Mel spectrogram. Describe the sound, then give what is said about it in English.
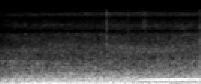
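A fire truck engine drones steadily while driving through a large fire under black skies, a deep, continuous rumble heard from inside the truck, with a faint whine rising toward the end. “This was the view from inside a fire truck.”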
